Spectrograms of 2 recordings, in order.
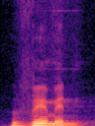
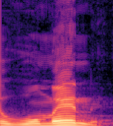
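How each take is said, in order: First: The first vowel sounds like 'ih'. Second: The first vowel sounds like 'oh'. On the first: The speaker calls it right. "सही इसका pronunciation क्या होता है" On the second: The speaker calls it wrong. "इसको इस तरह से करके पढ़ देते हैं जो कि गलत होता है"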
